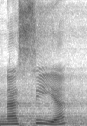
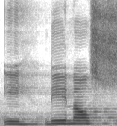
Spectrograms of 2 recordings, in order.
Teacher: Jangan dibaca tipis. Shad, ini huruf shad dibaca tebal, lebih ke o sedikit ya, tapi bukan o ya.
